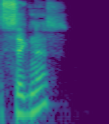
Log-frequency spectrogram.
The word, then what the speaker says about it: Cygnus: So Cygnus, how is that how you say it? Cygnus? – Yeah.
